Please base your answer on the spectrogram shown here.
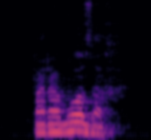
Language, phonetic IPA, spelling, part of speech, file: Russian, [pərɐˈvozəx], паровозах, noun, LL-Q7737 (rus)-паровозах.wav
- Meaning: prepositional plural of парово́з (parovóz)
